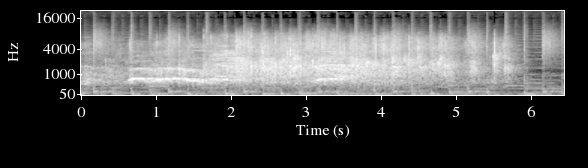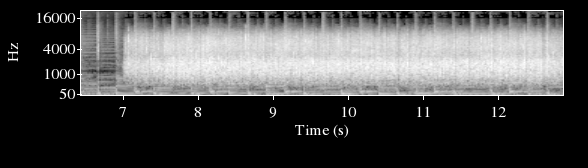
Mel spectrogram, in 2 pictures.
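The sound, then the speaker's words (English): A large crowd at a State of the Union address applauds Rush Limbaugh receiving the Presidential Medal of Freedom, loudly and steadily, with a brief dip midway before the clapping swells back to a sustained, dense roar; faint voices mix in underneath. “A well-deserved round of applause for Mr.”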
